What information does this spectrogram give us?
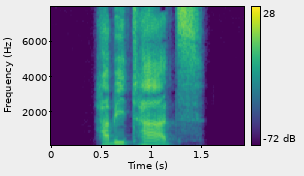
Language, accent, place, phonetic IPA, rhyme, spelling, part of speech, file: German, Germany, Berlin, [habiˈtaːt͡s], -aːt͡s, Habitats, noun, De-Habitats.ogg
- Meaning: genitive singular of Habitat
